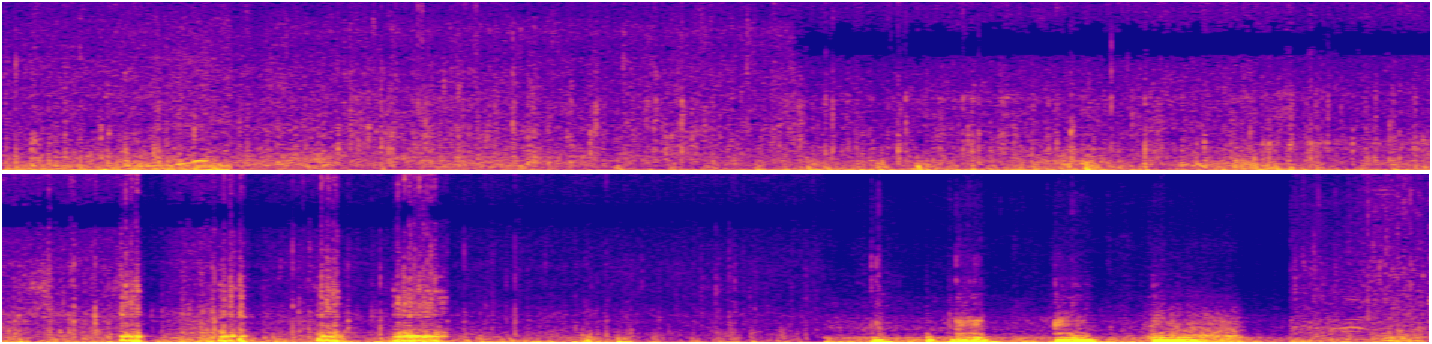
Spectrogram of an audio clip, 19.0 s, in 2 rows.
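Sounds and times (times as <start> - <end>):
rustles: 0.0 - 15.0
steady rain: 0.0 - 19.0.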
